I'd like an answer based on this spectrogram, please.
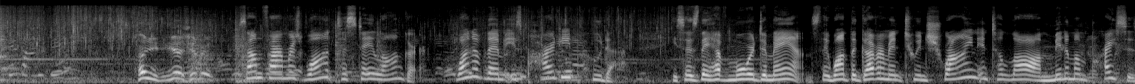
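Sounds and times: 
water sloshing as clothes are washed: 0.0 - 8.0
speech: 0.5 - 11.3.

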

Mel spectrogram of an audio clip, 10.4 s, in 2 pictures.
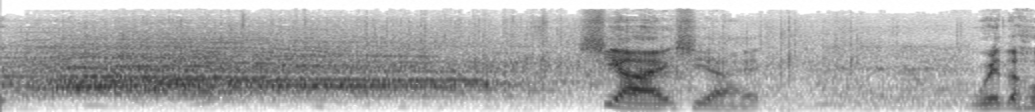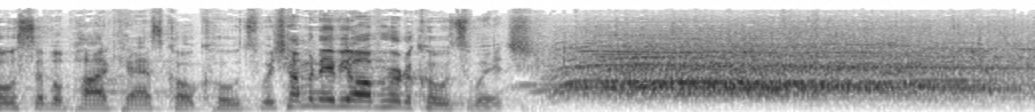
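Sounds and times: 
crowd clapping and cheering: 0.0 - 5.2, 7.8 - 10.3
speech: 3.0 - 4.0, 4.8 - 8.0.

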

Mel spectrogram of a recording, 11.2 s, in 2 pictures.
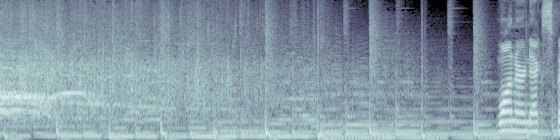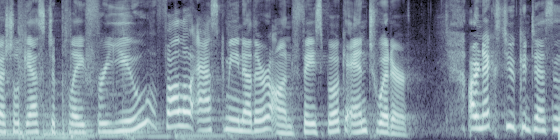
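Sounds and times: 
live quiz show audience applause for Melissa Joan Hart: 0.0 - 3.2
speech: 5.0 - 11.1.

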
